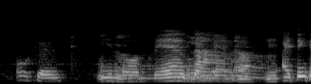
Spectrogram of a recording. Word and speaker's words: Philomena: And it's Philomena. Okay. Philomena.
